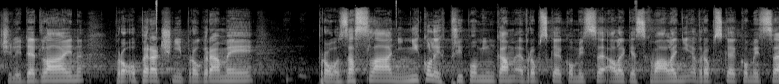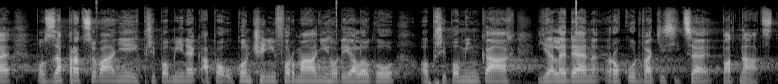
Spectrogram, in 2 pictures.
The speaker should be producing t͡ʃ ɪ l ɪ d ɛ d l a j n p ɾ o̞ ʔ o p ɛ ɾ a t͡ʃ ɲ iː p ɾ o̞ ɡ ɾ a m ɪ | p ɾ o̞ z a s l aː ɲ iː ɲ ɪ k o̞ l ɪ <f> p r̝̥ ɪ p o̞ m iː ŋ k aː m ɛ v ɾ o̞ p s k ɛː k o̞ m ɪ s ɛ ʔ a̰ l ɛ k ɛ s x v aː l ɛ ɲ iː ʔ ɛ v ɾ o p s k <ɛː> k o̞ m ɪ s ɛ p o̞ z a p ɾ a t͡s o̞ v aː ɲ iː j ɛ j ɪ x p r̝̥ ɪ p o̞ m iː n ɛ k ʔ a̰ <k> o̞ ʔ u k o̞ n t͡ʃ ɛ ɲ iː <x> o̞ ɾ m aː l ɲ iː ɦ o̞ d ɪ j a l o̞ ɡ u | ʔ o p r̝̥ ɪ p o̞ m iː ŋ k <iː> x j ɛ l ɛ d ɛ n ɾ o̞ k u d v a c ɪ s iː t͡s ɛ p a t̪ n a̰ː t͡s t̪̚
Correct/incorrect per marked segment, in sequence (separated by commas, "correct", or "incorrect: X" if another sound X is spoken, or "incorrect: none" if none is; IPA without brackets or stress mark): correct, correct, incorrect: p, incorrect: f, incorrect: aː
